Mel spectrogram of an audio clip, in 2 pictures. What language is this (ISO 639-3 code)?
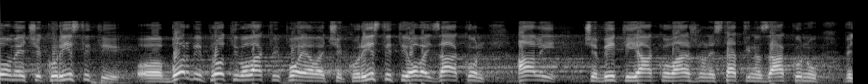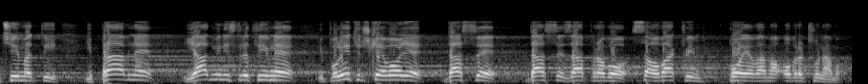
srp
